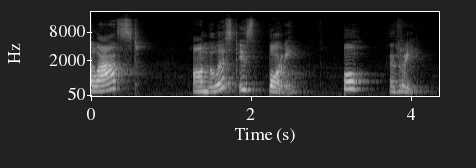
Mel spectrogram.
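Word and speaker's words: Pori: All right, and then the last on the list is Boori. Boori. Boori. Oh, my R's are a bit weird there. Boori.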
